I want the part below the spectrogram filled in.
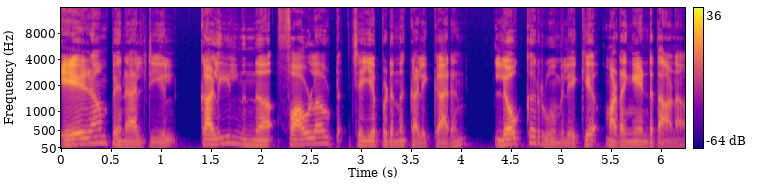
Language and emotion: Malayalam, neutral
